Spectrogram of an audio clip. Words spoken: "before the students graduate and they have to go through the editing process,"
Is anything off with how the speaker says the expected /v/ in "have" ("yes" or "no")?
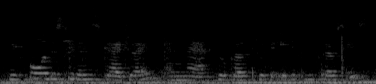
yes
